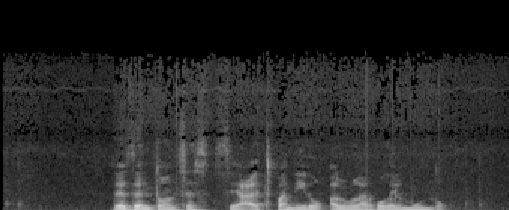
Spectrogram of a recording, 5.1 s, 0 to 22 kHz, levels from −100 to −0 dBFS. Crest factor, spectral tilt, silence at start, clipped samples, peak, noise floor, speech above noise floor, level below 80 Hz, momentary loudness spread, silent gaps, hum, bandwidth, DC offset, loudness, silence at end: 20 dB; -7.5 dB/octave; 1.1 s; under 0.1%; -12 dBFS; -67 dBFS; 38 dB; -62 dBFS; 10 LU; none; none; 16 kHz; under 0.1%; -30 LUFS; 0.65 s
